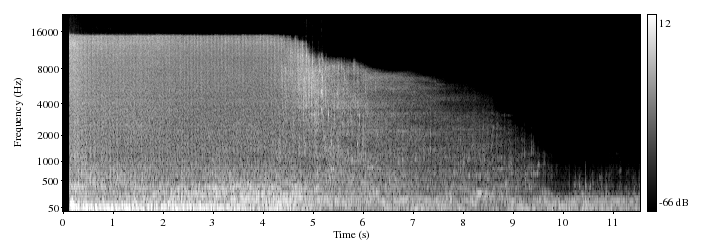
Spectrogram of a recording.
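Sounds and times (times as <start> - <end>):
children's rocket ship flying sounds: 0.1 - 8.3.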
